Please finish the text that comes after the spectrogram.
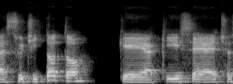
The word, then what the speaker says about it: Suchitoto: le dice en xochimilco aunque tiene la equis ahí se ha convertido en ese sonido de ese igual que xóchitl en la bolsa de totopos y un ejemplo aquí para el salvador es suchitoto que aquí se ha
